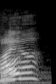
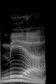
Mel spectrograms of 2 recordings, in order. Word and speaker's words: Mia: Maya? Is Maya present? It's Mia.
